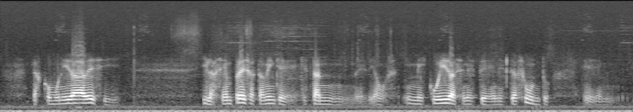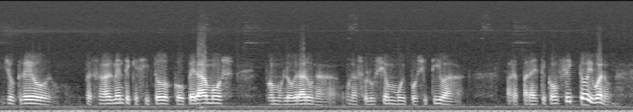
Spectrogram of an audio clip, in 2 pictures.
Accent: Tucumán, Argentina; soy abogado tucumano. Estoy a cargo de la oficina de la Defensoría del Pueblo de la Nación en Tucumán, en el carácter de delegado.

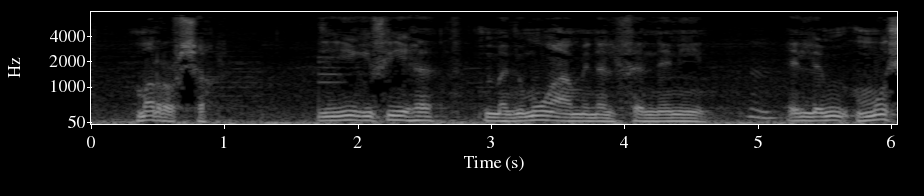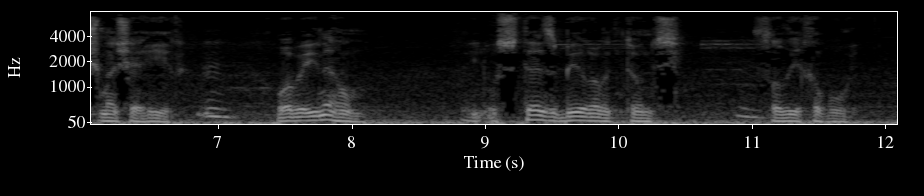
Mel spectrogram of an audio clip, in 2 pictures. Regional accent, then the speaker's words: Cairo, Cairo Governorate, Egypt; born or raised there

